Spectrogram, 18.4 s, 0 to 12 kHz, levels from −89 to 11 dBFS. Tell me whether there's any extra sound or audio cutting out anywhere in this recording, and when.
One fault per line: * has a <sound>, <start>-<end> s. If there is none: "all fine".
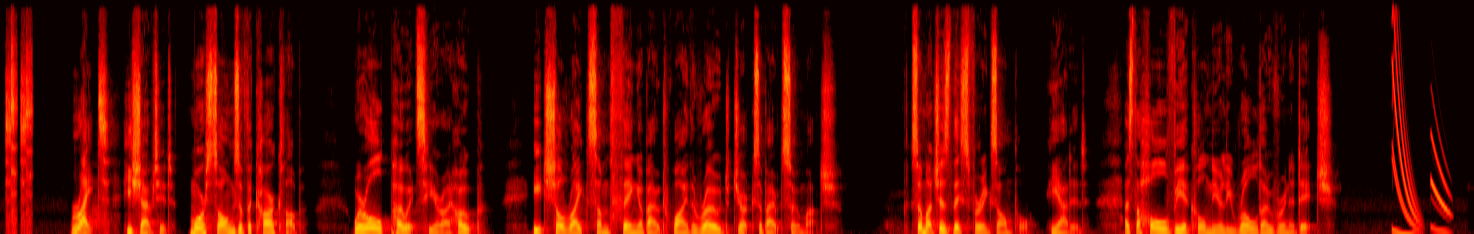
* has a laugh, 0.1-0.4 s
* has a chirp, 17.4-18.2 s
